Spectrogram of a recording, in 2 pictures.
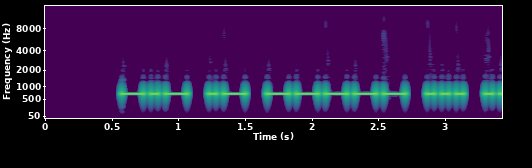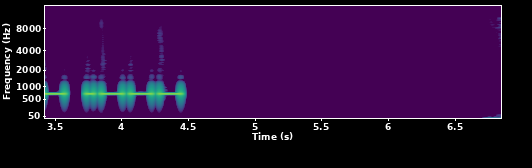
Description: Morse code, heard as a keyed tone, about 22 wpm, 700 Hz. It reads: KA0SAJ
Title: USA Call Signs - 6 Characters - Repeated 3x - 22wpm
